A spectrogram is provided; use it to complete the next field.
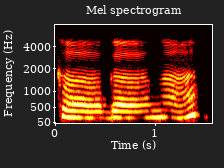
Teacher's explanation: back of the tongue rises and touches the soft palate, right? So in such situations, when we produce the sounds like k, g, ng, back of the tongue rises and touches the soft palate.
